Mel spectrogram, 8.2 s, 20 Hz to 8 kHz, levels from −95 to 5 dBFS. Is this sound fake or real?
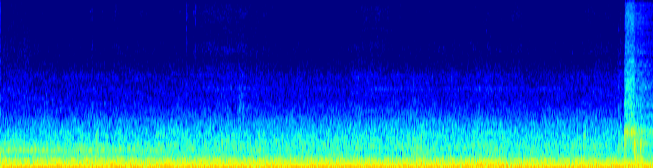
real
